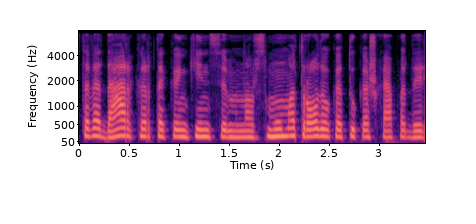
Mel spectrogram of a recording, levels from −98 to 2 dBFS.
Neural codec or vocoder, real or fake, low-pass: none; real; 7.2 kHz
